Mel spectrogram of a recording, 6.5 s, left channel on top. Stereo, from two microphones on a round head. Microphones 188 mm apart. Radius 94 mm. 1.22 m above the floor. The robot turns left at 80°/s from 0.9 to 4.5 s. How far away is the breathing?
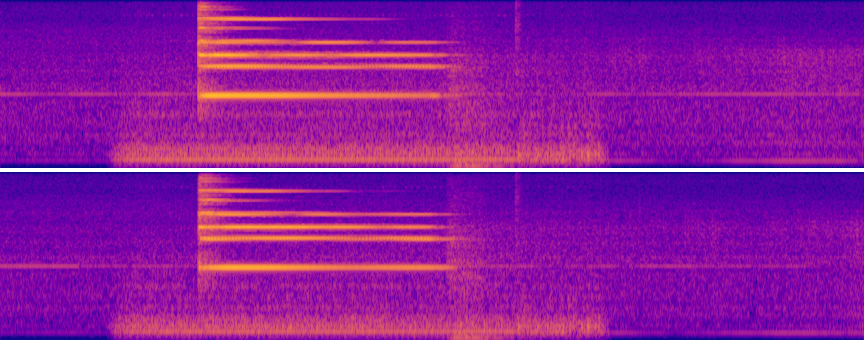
About 2 m.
